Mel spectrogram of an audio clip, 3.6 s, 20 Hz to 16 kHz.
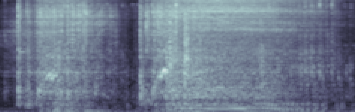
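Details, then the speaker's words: Medusa Compact 950 generator, choke on: two short firing bursts each fading within a second or two; fires briefly then dies, carburetor to be cleaned and old fuel replaced. "that's a good sign in here we're gonna whip the card off give it a clean drain the old fuel out and put some fresh in"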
